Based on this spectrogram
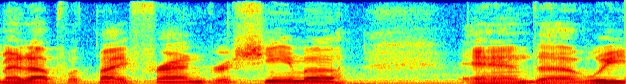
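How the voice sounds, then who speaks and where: Medium pitch from a man, at a fairly slow pace with fairly even intonation, over noticeable background noise. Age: 60s. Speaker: photographer and video creator. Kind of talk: casual vlog talk to camera. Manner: casual with many fillers.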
